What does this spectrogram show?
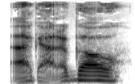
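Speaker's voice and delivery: understated weary sigh. A narrator's reading. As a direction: sigh it in a low voice. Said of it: "he sighed".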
